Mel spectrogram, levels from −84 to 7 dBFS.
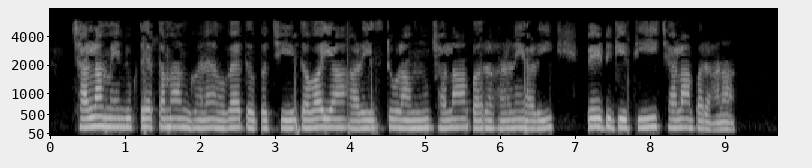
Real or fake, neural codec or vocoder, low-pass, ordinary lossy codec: fake; codec, 16 kHz in and 24 kHz out, 1 kbps, XY-Tokenizer; 7.2 kHz; MP3, 24 kbps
